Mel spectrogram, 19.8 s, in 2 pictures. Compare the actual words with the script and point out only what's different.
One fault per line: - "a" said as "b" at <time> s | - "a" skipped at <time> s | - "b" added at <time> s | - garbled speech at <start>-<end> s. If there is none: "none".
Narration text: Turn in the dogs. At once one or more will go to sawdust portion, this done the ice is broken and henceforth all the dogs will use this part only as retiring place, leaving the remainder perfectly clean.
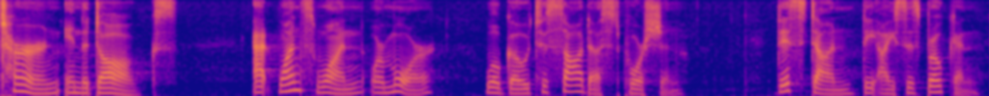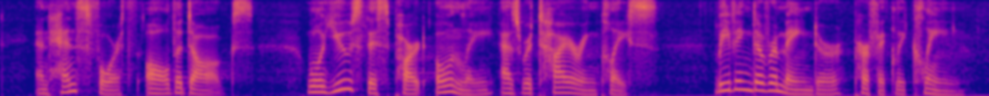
none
